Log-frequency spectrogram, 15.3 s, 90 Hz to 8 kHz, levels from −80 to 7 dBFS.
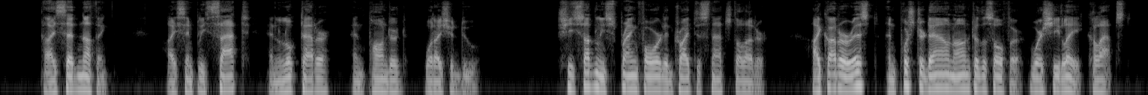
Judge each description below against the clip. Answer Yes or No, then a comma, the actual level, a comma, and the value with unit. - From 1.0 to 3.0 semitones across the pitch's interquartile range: No, average, 3.8 semitones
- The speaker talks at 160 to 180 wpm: Yes, average, 165 wpm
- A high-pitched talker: No, low, 100 Hz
